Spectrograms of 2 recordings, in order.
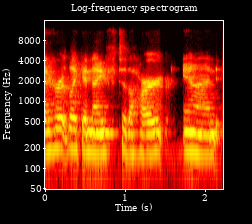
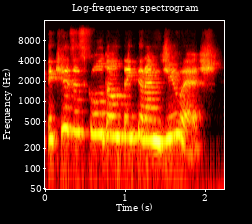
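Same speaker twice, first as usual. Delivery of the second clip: high-pitched imitation of a tearful kid; upset crying child; 8 semitones higher than usual. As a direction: plead like an upset little girl. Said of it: "I was crying in my room".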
